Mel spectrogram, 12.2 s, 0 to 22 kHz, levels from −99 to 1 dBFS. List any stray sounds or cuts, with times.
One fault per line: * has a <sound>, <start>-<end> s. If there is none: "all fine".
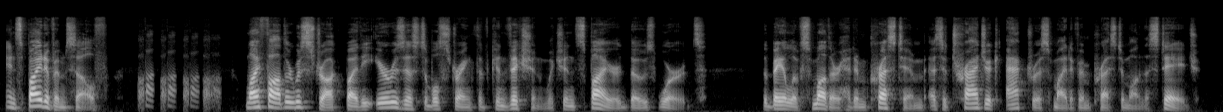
* has a laugh, 1.4-2.2 s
